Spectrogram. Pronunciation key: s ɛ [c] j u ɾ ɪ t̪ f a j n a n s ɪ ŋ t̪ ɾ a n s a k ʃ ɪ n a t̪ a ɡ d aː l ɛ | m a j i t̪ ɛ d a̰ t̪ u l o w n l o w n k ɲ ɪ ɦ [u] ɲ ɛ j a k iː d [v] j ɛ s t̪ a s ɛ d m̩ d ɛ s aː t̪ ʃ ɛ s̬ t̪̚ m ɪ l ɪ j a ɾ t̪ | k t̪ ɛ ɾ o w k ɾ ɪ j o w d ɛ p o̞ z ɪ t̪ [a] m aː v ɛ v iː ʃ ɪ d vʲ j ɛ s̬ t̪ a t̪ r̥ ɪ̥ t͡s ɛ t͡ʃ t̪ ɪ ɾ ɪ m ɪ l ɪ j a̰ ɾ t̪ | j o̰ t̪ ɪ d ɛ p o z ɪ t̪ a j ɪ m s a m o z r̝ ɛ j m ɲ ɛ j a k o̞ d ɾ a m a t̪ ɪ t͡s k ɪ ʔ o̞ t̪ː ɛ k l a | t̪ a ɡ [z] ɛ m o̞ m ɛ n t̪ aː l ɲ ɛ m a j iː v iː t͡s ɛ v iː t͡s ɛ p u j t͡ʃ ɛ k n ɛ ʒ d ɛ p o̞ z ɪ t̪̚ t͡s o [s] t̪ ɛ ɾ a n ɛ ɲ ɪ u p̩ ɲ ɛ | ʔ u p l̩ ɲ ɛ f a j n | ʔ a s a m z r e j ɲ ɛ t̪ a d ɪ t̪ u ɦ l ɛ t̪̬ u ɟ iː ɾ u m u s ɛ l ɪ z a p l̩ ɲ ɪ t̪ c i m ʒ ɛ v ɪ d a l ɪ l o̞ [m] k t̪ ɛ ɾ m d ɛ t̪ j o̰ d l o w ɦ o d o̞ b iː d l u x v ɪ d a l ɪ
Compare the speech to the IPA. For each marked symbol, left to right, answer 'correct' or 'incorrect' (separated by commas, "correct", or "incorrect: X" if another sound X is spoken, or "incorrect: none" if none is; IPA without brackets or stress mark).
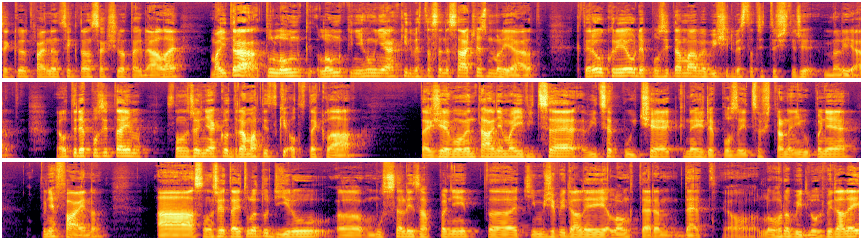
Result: incorrect: k, correct, correct, correct, incorrect: ʒ, incorrect: ʃ, incorrect: ŋ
